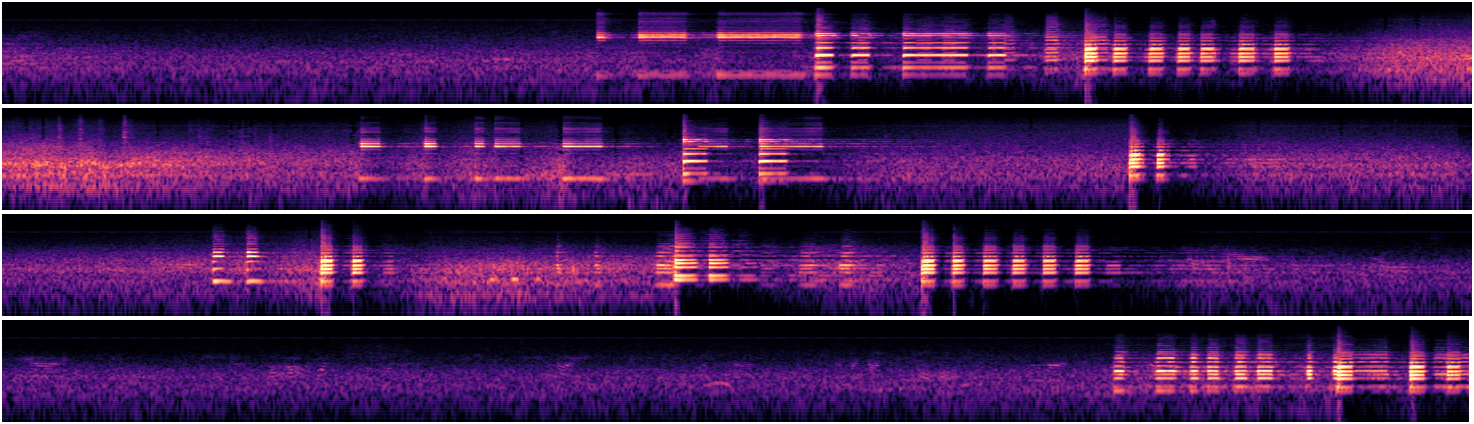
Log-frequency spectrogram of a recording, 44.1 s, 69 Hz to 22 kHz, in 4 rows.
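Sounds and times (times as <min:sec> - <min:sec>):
car horns honking: 0:00.0 - 0:00.6, 0:04.4 - 0:12.1, 0:13.6 - 0:18.8, 0:19.4 - 0:22.0, 0:23.5 - 0:32.3, 0:41.3 - 0:44.0
passing traffic: 0:00.0 - 0:44.0.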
